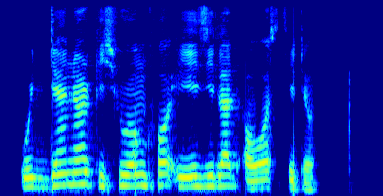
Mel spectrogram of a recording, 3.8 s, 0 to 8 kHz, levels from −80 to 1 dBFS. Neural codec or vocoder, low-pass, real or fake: none; 7.2 kHz; real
